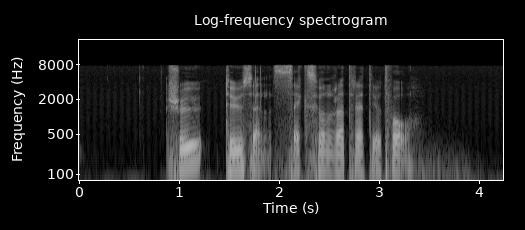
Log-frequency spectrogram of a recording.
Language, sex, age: Swedish, male, 24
